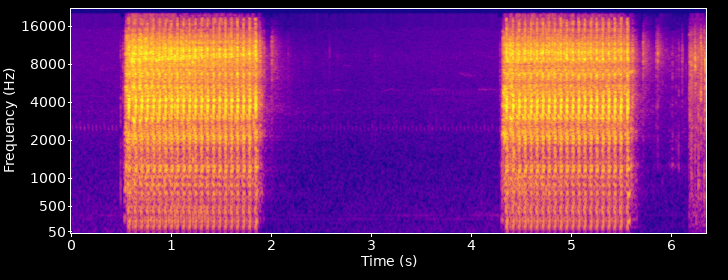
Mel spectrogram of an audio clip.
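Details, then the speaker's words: Krytac LMG Enhanced airsoft gun, downgraded from about 400 to 345 fps, full-auto on LiPo: two crisp bursts of rapid, even clicking, each over a second, with clean stops; healthy high-rate gearbox cycling. "All firing tests will be done in full-auto FPS wise, we're at 345fps"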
